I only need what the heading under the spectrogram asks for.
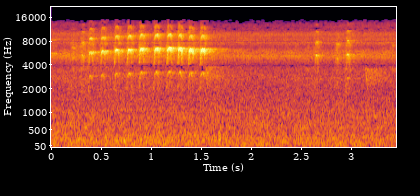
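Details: Buff-rumped woodpecker, Malaysian rainforest: a single quick series of about ten sharp, high-pitched notes that swells and fades within a second, followed by two faint isolated notes.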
